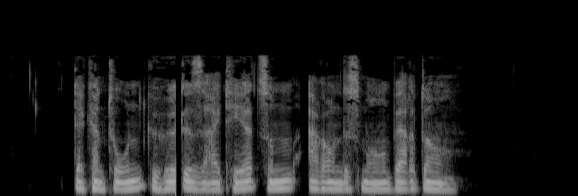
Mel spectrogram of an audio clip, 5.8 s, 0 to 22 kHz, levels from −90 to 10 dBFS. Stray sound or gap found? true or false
true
